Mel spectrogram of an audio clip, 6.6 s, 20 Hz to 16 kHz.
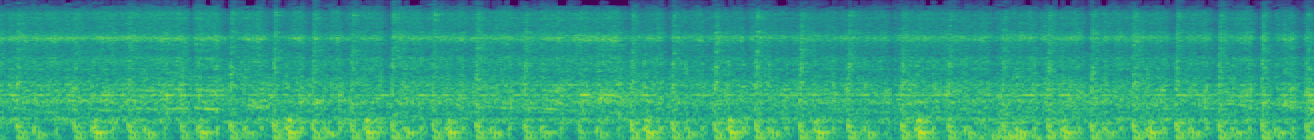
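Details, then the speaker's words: Troy-Bilt GTX 20 after heads refitted with new lapped valves and gaskets, fed gas directly into carburetor: loud, raw, uneven popping exhaust, running rough on choke; muffler baffles gone so it's essentially straight pipes, carburetor kit pending, starter also failing. "I know the baffles in the exhaust are gone too our dear Lord so you guys get the drift it runs the muffler basically isn't one's as straight pipes"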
